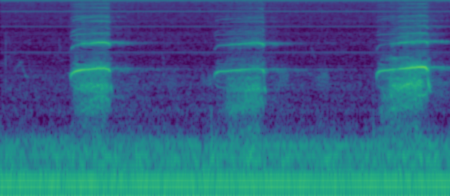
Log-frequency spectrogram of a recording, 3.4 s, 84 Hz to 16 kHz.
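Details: Osprey calling at 06:25 on 9 August 2021 as the male delivers breakfast to the nest and the chick grabs it. Three drawn-out, slightly rising whistled cries with buzzy harmonics come about a second apart over a constant low hum.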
